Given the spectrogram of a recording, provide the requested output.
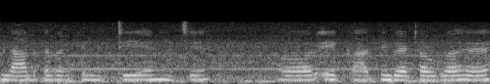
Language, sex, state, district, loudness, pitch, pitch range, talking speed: Hindi, female, Chhattisgarh, Raigarh, -16 LUFS, 205 Hz, 200-215 Hz, 160 wpm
